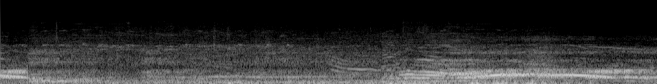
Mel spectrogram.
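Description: Recorded dinosaur roars and growls played through loudspeakers at an animatronic dinosaur exhibit. They come as long, drawn-out bellows that bend slowly in pitch: one fades just after the start, a lower growl follows in the middle, and a loud bellow runs from about four seconds in.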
